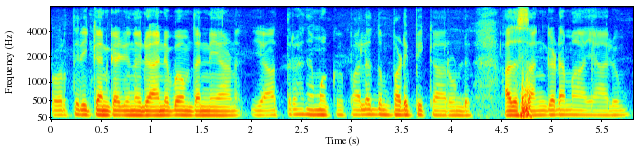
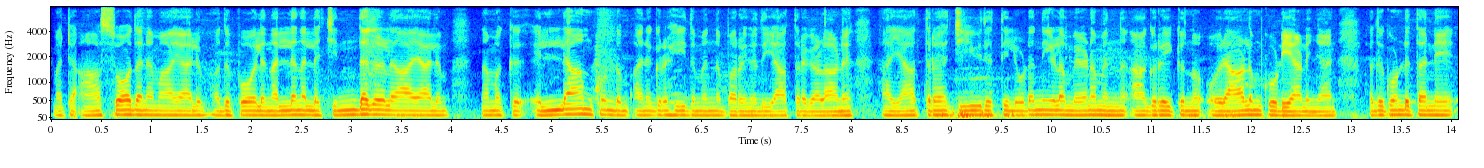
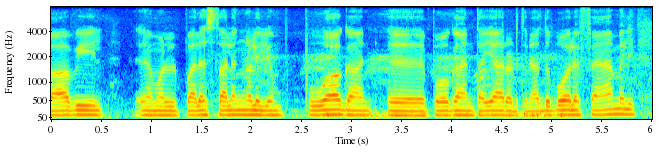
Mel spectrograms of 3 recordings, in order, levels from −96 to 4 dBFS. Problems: none marked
